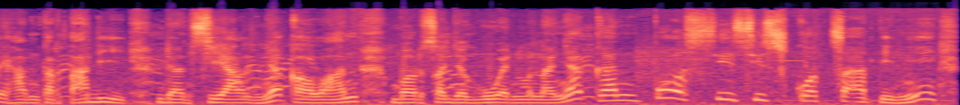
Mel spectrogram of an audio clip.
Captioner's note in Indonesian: tertawa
